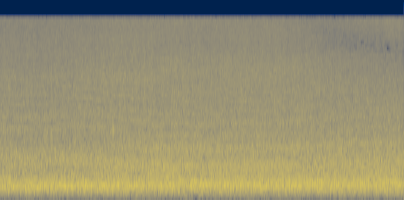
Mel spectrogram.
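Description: Small waterfall and the rocky stream below it, water rushing steadily with an even, unbroken hiss.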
